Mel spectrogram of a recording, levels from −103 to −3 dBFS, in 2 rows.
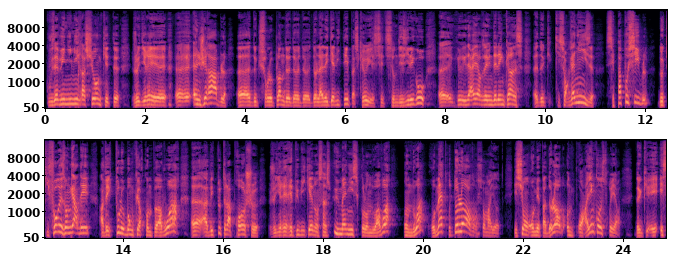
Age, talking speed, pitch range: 50-69, 205 wpm, 140-185 Hz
